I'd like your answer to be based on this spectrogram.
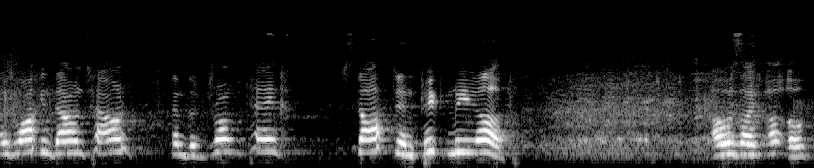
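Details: Adult male comedian with cerebral palsy, performing stand-up; dysarthria (cerebral palsy)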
